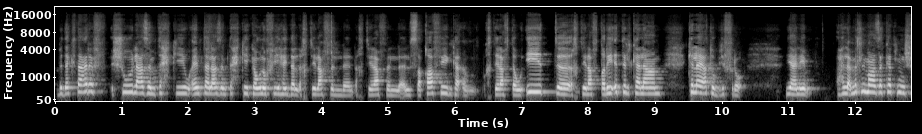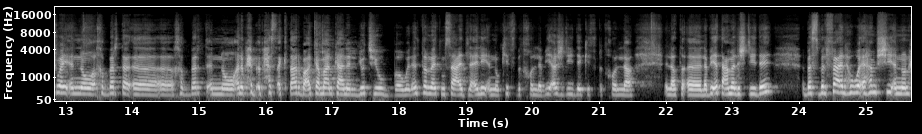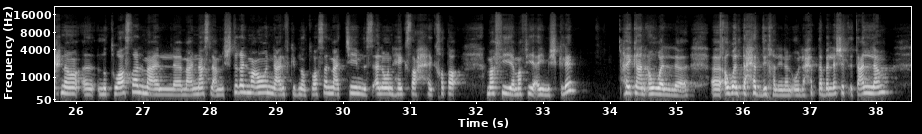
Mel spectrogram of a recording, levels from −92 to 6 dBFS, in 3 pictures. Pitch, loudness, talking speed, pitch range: 235 Hz, -17 LUFS, 150 wpm, 215-260 Hz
